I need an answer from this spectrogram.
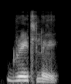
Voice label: "greatly", Indian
